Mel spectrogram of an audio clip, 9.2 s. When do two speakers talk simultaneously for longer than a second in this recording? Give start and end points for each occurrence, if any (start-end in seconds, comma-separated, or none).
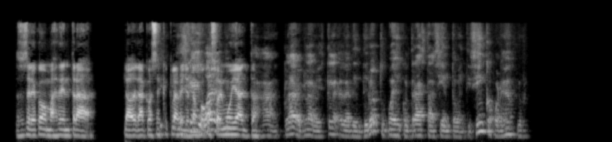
2.3-4.0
